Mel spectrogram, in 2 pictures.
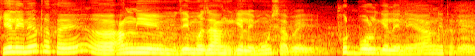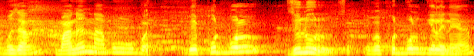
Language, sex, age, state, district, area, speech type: Bodo, male, 18-30, Assam, Udalguri, urban, spontaneous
